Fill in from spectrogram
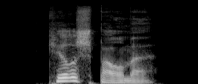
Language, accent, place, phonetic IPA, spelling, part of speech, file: German, Germany, Berlin, [ˈkɪʁʃˌbaʊ̯mə], Kirschbaume, noun, De-Kirschbaume.ogg
- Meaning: dative singular of Kirschbaum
